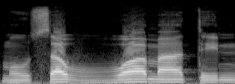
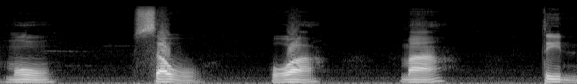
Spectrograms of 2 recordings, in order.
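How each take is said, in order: First: "মুসাওওয়ামাতিন" slow and connected; joined reading pronunciation. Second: "مو সাওওয়ামাতিন" with a long pause after each syllable; broken syllable-by-syllable. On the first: Teacher reading it whole for learners, slowly joined. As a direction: link "মুসাওওয়ামাতিন" into one measured word. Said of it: "reading উচ্চারণ". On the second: Teacher breaking the word for learners, syllable by syllable. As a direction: chop "مو সাওওয়ামাতিন" into slow pieces. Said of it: "ভাঙা ভাঙা". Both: Shown as a demonstration.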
